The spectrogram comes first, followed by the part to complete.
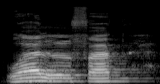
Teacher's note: Seperti ini, wal fat, ya, ta-nya kita sukunkan, ha-nya juga kita sukunkan, tapi ta sukunnya jelas, fat, sementara ha sukunnya tidak jelas, hanya kita yang mengetahuinya. Wal fath, hanya ada kedengaran sedikit sekali atau samar saja terdengar bagi kita atau orang lain.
